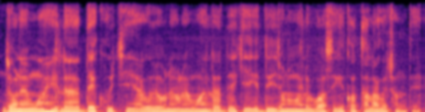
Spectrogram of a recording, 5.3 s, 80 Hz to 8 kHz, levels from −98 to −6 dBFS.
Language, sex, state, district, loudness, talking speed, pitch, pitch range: Odia, male, Odisha, Nuapada, -17 LUFS, 145 wpm, 155 Hz, 155-160 Hz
